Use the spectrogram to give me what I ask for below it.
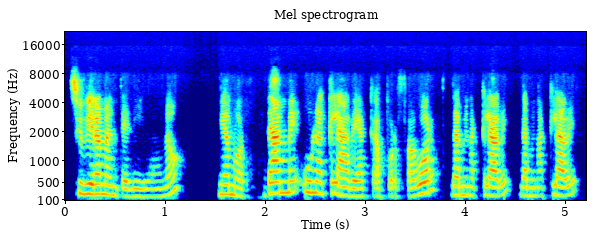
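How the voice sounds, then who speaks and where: A woman's voice: medium pitch, normal speed. A woman teaching an online class, affectionate and coaxing, who keeps asking the students to confirm they follow. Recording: dull lo-fi sound.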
